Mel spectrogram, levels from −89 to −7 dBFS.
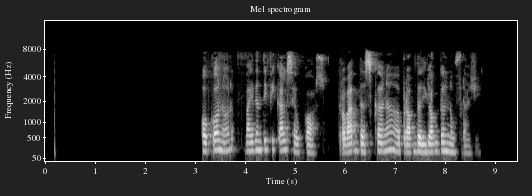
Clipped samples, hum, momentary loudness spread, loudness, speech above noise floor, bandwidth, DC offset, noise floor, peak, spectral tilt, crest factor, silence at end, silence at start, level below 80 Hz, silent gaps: under 0.1%; none; 12 LU; -24 LUFS; over 66 dB; 8.2 kHz; under 0.1%; under -90 dBFS; -4 dBFS; -3.5 dB/octave; 22 dB; 0.85 s; 3.15 s; -68 dBFS; 5.69-5.86 s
